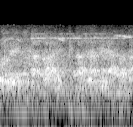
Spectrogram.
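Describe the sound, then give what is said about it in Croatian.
Football fans chant after the Armenia versus Albania national team match. A dense crowd of voices roars in unison, sustained and somewhat muffled, with no pause. “Uz osude skandiranja navijača nakon utakmice između reprezentacije Jermenije i Albanije, većina političara iz Bujanovca i Preševa ističe da ovo što čujete nije slika atmosfere i odnosa među tamošnjim stanovništvom”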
